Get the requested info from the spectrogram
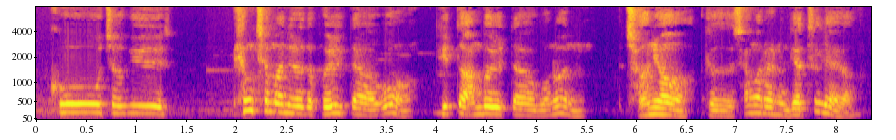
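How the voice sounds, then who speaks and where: Over music in the background, a man with a high pitch and lively intonation speaks at a very slow pace. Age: 60s. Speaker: blind massage clinic owner. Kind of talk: interview.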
